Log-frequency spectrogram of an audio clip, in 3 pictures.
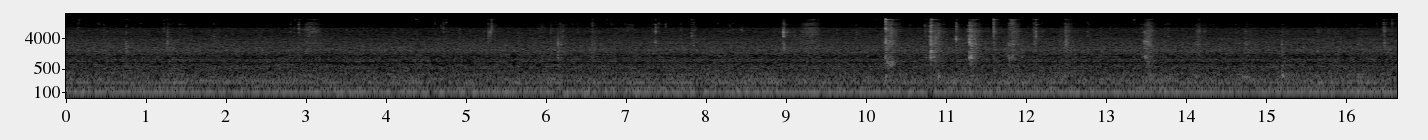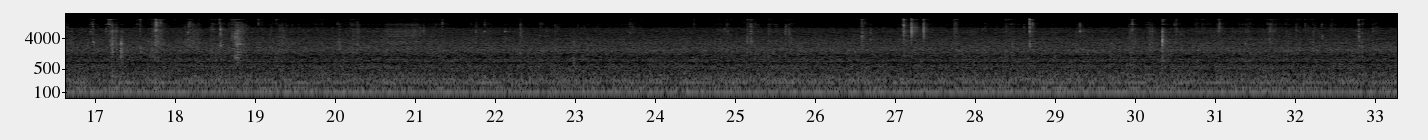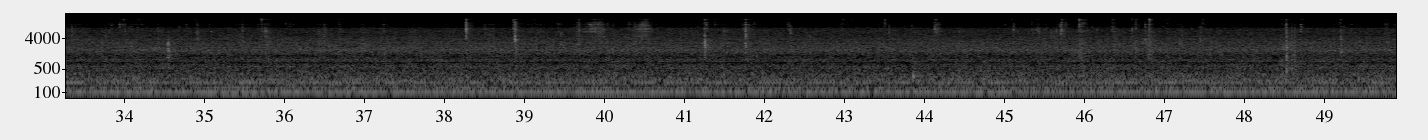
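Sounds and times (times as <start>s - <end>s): steady low hum: 0.0s - 49.9s
wet chewing with clicks: 26.5s - 37.4s, 38.1s - 40.6s, 41.2s - 47.6s.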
